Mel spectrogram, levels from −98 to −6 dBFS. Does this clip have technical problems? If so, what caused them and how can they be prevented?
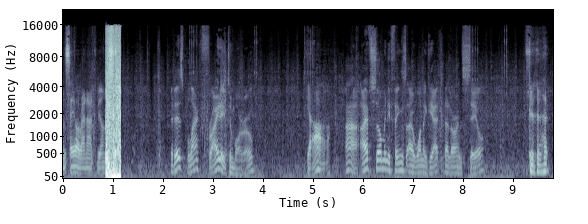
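Yes. From 0.86 to 1.16 s the audio turns into loud, harsh distortion, likely signed and unsigned samples mixed up in 16-bit data, making every zero crossing leap full scale. The waveform becomes a solid block and the spectrogram shows broadband smear. Prevent it by declaring the sample format explicitly wherever audio is read, written or converted.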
